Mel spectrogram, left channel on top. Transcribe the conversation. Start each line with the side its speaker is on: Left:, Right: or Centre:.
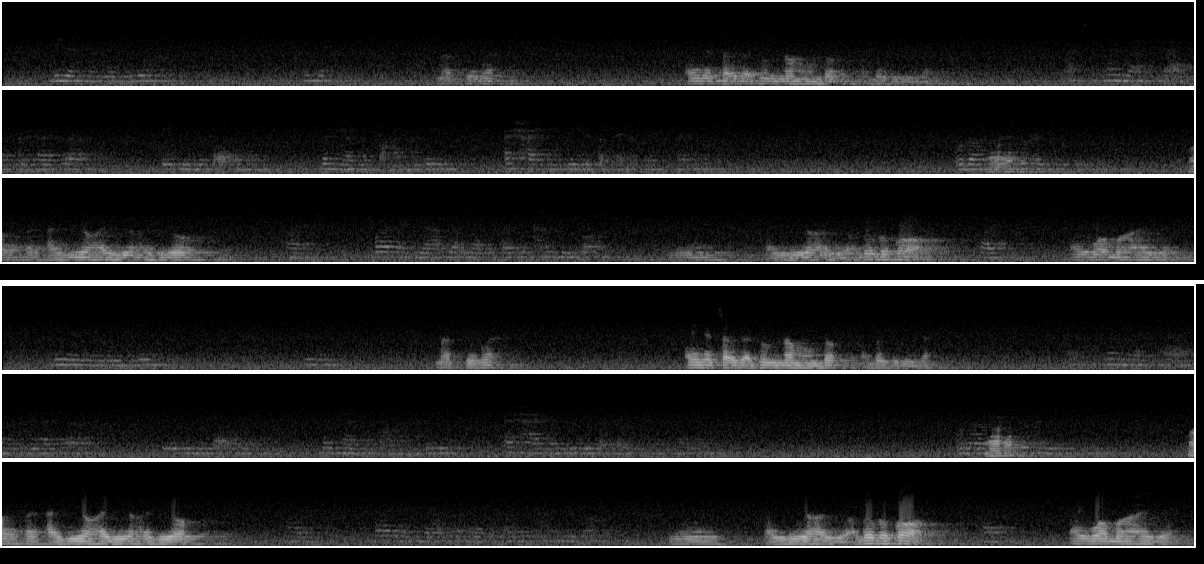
Left: ꯃꯤꯅ ꯁꯦꯝꯖꯤꯟꯕꯗꯣ ꯑꯗꯨꯅꯦ
Right: ꯅꯠꯇꯦꯗ ꯑꯩꯅ ꯆꯠꯂꯒ ꯑꯗꯨꯝ ꯅꯝꯃꯨꯗꯣ ꯑꯗꯨꯒꯤꯅꯤꯗ
Left: ꯑꯁ ꯅꯪꯅ ꯌꯥꯝꯅ ꯀꯔꯤ ꯍꯥꯏꯁꯤꯔꯥ ꯑꯩꯒꯤ ꯅꯨꯄꯥꯕꯨ ꯅꯪ ꯅꯪ ꯌꯥꯝꯅ ꯄꯥꯝꯔꯗꯤ ꯑꯩ ꯍꯥꯏꯕꯤꯒꯦ ꯇꯁꯦꯡ ꯇꯁꯦꯡꯅ ꯍꯥꯏꯌꯣ ꯎꯅꯅꯤꯡꯉꯥꯏꯁꯨ
Right: ꯑꯥ
Left: ꯍꯥꯏꯕꯤꯒꯦ
Right: ꯍꯣꯏ ꯍꯣꯏ ꯍꯥꯏꯕꯤꯌꯣ ꯍꯥꯏꯕꯤꯌꯣ ꯍꯥꯏꯕꯤꯌꯣ
Left: ꯍꯣꯏ ꯃꯥꯅ ꯌꯥꯕ꯭ꯔꯥ ꯌꯥꯗꯕ꯭ꯔꯥꯗꯤ ꯈꯟꯗꯦꯀꯣ
Right: ꯎꯝ ꯍꯥꯏꯕꯤꯌꯣ ꯍꯥꯏꯕꯤꯌꯣ ꯑꯗꯨꯒ ꯀꯣ
Left: ꯍꯣꯏ
Right: ꯑꯩ ꯋꯥ ꯑꯃ ꯍꯥꯏꯒꯦ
